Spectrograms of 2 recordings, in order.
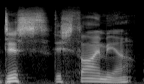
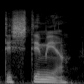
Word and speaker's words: dysthymia: Dysthymia. Sometimes people pronounce it dysthymia.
